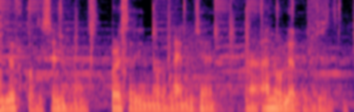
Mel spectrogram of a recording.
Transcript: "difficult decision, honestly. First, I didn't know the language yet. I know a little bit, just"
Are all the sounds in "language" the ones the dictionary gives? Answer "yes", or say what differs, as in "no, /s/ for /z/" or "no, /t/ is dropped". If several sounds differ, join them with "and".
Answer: yes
